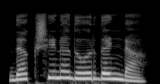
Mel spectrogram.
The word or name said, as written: ದಕ್ಷಿಣದೋರ್ದಂಡ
